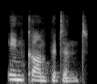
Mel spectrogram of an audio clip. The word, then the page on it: incompetent: Indian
